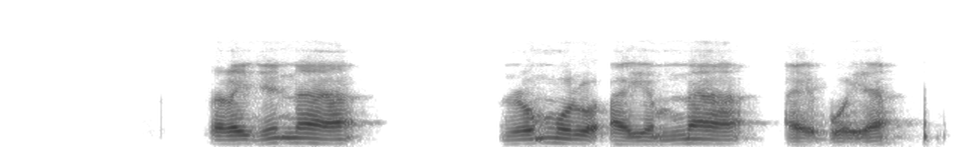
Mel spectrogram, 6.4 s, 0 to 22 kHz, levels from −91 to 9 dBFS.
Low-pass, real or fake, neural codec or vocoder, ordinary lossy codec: 7.2 kHz; fake; codec, 16 kHz, 4 kbps, FreqCodec, larger model; Opus, 24 kbps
